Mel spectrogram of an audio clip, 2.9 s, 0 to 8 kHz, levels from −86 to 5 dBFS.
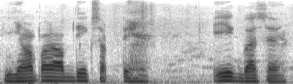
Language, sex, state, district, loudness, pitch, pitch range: Hindi, male, Madhya Pradesh, Bhopal, -17 LUFS, 120 Hz, 105-130 Hz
